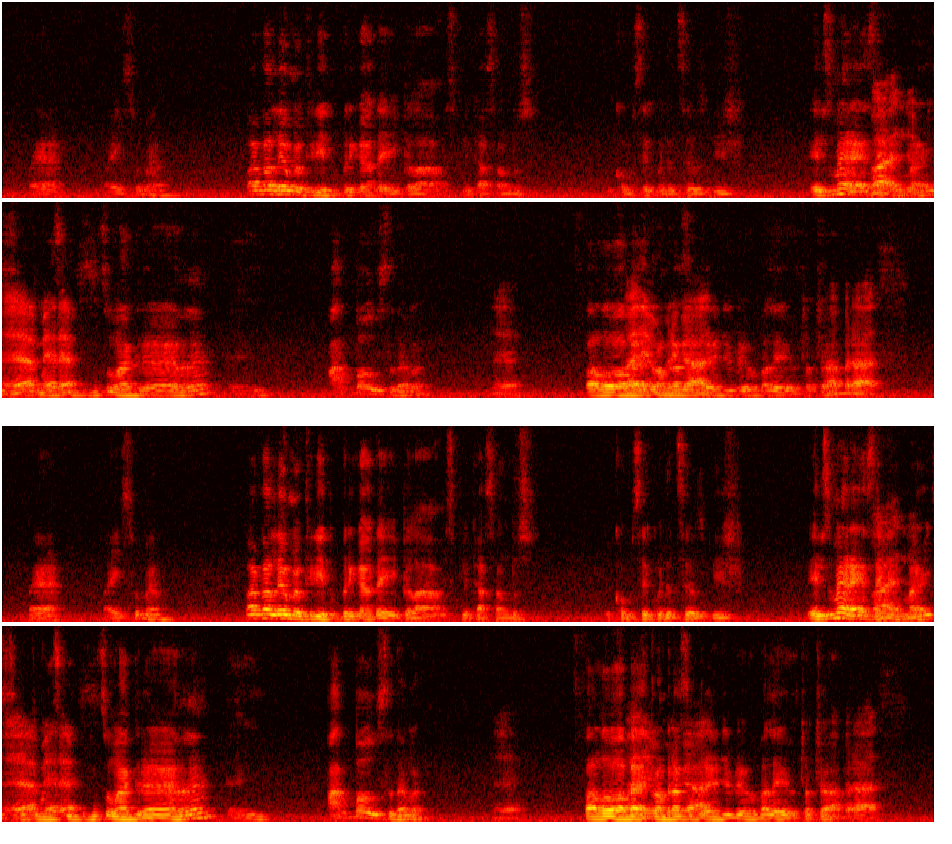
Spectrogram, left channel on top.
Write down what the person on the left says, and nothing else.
Valeu.
É, merece.
É.
Valeu,
obrigado.
Abraço.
